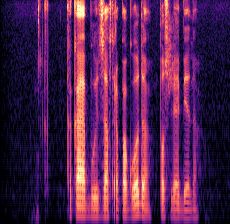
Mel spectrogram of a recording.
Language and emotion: Russian, neutral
